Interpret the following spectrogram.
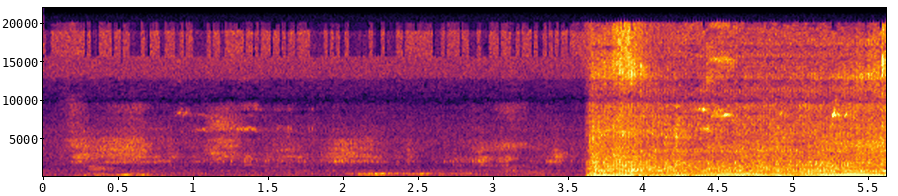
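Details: Zepline ZP6806 coffee machine about two months old, coffee not flowing: quiet at first, then a loud steady buzzing hum as the pump runs evenly. Pump partly burnt (1.3 MΩ, likely one winding), tested with its valve spring removed; replacing the pump is advised.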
